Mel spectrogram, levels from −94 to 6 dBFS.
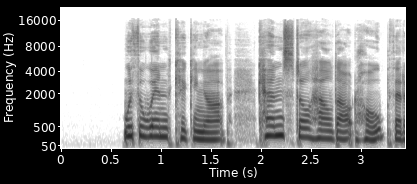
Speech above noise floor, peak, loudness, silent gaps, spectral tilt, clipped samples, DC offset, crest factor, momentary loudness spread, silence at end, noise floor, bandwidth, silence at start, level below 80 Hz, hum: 59 dB; -2 dBFS; -19 LUFS; none; -5.5 dB/octave; under 0.1%; under 0.1%; 16 dB; 5 LU; 0 s; -78 dBFS; 16 kHz; 0.65 s; -52 dBFS; none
